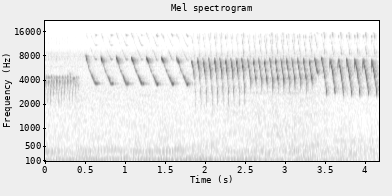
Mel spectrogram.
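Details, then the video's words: Russian canary flute singing: a soft buzz, then a row of crisp descending whistled slurs that speeds into a fast pulsed trill, over a faint low hum. "Russian Canary Flute Singing"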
